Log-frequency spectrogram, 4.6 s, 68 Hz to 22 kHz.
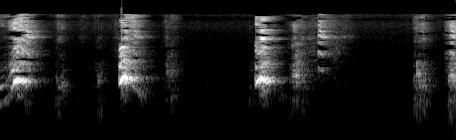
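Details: Pug barking during a face-off with a capybara, filmed on an iPhone 4S: short, harsh, hoarse barks in irregular bursts about a second apart, with softer huffs and snorts between them.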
